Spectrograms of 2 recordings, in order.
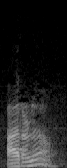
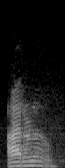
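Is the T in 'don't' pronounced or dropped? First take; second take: dropped; dropped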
